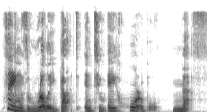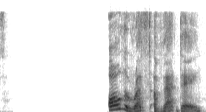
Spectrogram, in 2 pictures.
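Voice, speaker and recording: A woman reading a rhyming children's storybook aloud in an expressive narrating style. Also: mid-range voice, slightly rough, lo-fi sound. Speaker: storybook reader.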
